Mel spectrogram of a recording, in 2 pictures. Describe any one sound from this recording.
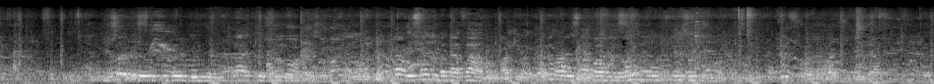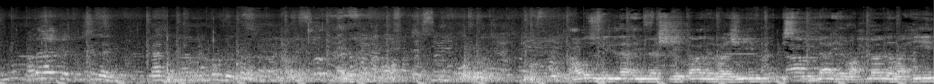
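A man speaks into a microphone in a steady, chanting voice.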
